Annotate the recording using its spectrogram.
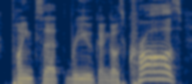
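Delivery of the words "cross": high, loud excited yell; retold scream. Co-host acting out a Rider's crossover moment, retold scream. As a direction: shout out the one word, pitched way up.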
